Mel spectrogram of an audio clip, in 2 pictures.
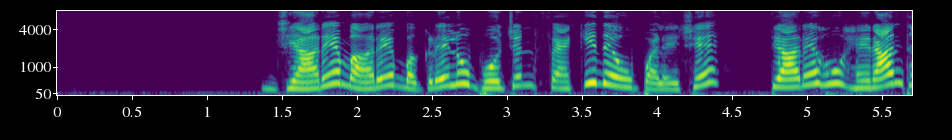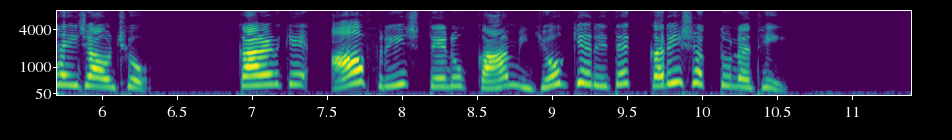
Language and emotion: Gujarati, angry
